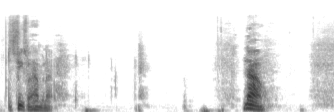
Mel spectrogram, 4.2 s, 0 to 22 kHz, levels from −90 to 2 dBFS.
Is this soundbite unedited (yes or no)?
yes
